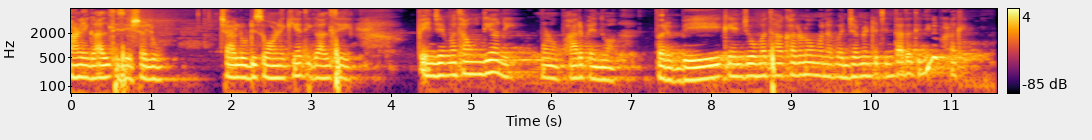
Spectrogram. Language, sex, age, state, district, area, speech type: Sindhi, female, 30-45, Gujarat, Junagadh, urban, spontaneous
